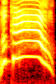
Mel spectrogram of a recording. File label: "incoming", Cowgirl; speech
